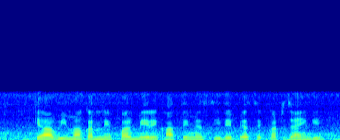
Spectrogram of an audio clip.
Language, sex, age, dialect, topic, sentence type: Hindi, female, 18-24, Kanauji Braj Bhasha, banking, question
